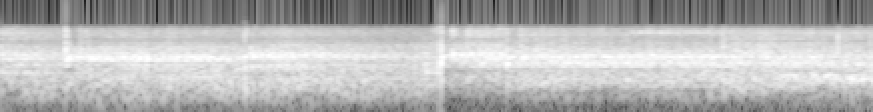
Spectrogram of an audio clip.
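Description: Two sharp cracks of a racquetball being struck on an enclosed court, about two seconds apart, over a steady background din.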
